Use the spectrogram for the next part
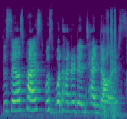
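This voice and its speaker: High, bright woman as puppet-show explainer. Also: animated, moderate pace, a little hiss or hum. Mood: matter-of-fact. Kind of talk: scripted educational narration.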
